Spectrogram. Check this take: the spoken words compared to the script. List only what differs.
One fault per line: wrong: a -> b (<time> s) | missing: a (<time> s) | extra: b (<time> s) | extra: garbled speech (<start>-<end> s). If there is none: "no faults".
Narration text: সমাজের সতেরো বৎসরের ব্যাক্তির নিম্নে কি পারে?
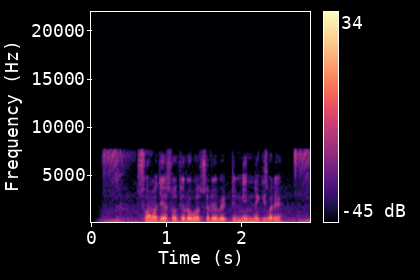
no faults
